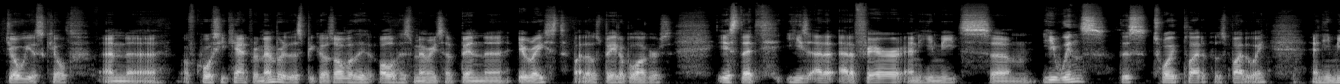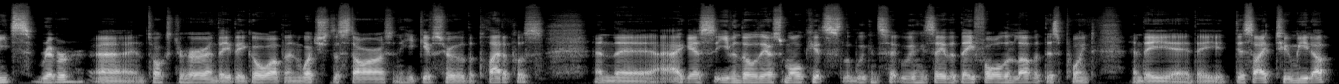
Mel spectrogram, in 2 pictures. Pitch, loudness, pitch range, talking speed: 85 Hz, -18 LUFS, 80-95 Hz, 230 wpm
